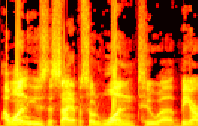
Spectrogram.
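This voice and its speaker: There is audible room echo around a man's voice. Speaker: podcast co-host. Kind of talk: casual chat.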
